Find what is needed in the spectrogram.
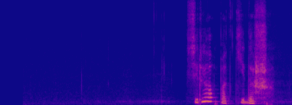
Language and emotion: Russian, neutral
